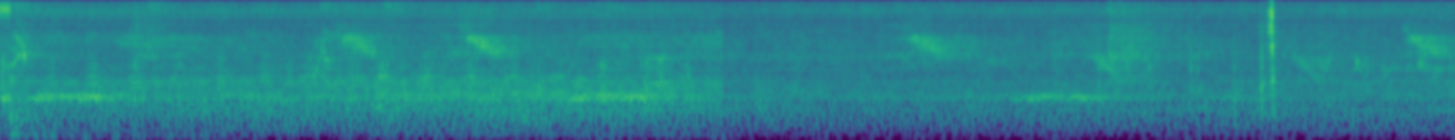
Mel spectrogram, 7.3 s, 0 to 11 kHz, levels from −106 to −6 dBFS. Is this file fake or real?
fake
